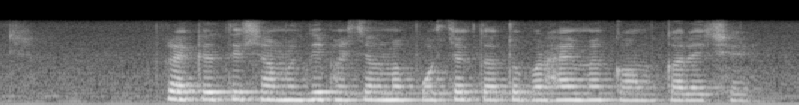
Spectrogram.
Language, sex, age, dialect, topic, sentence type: Maithili, female, 18-24, Angika, agriculture, statement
